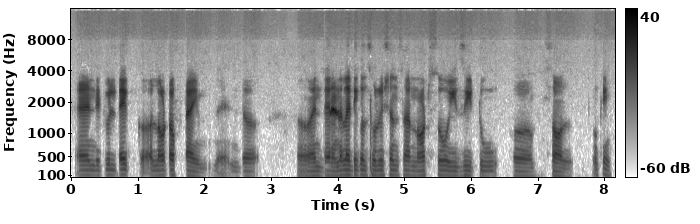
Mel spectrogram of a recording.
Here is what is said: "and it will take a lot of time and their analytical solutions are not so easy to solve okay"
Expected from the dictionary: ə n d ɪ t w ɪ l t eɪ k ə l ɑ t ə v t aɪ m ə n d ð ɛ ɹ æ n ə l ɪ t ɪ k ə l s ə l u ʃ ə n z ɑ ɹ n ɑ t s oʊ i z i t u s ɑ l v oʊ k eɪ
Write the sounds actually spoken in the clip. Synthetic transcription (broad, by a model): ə n d ɪ t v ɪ l t eɪ k ə l ɑ t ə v t aɪ m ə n d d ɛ ɹ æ n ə l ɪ t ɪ k ə l s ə l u ʃ ə n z ɑ ɹ n ɑ t s oʊ i z i t u s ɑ l oʊ k eɪ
